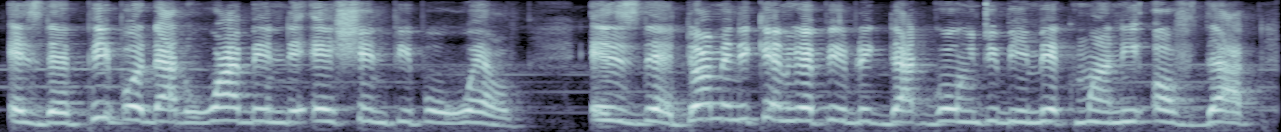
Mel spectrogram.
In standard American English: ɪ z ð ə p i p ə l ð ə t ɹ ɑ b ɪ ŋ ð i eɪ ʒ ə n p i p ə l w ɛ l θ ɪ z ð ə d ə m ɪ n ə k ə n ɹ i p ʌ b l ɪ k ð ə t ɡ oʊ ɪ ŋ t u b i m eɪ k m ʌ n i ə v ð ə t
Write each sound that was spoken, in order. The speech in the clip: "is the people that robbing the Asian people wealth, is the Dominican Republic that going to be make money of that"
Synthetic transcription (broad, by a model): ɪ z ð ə p i p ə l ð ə t w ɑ b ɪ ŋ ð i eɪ ʃ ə n p i p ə l w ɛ l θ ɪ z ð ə d ə m ɪ n ə k ə n ɹ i p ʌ b l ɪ k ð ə t ɡ oʊ ɪ ŋ t u b i m eɪ k m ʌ n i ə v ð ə t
